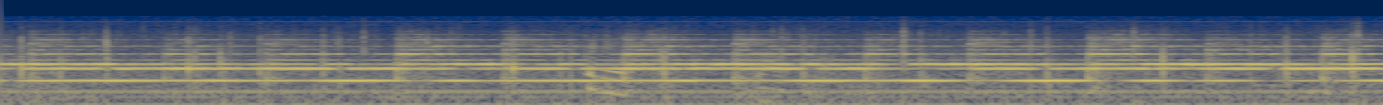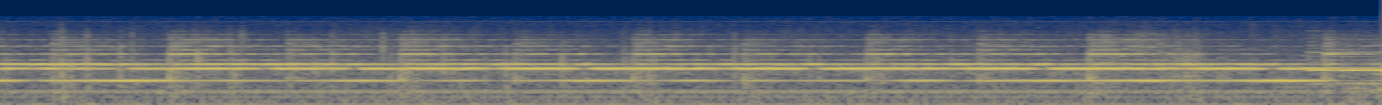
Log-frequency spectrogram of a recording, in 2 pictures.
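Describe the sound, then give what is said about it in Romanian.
Church bells toll a funeral knell in a steady, resonant ring. Repeated strokes sustain over the whole clip at an even loudness, with long overlapping hum tones and no voices. “Clopotele au răsunat solemn. Era dangătul funebru pentru Tom Sawyer și Huckleberry Finn.”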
